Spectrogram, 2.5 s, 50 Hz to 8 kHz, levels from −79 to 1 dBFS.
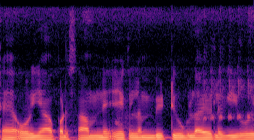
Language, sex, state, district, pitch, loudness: Hindi, male, Uttar Pradesh, Shamli, 105 Hz, -15 LUFS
